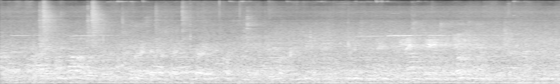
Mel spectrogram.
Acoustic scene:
subway station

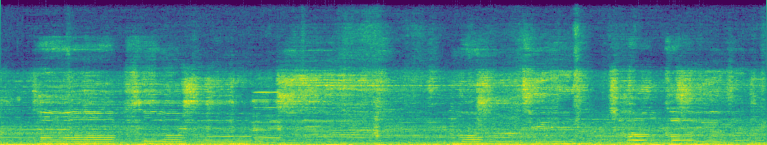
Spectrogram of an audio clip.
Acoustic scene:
car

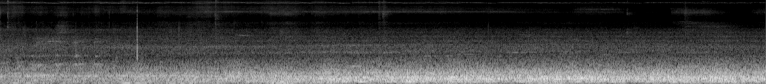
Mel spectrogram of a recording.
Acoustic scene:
subway train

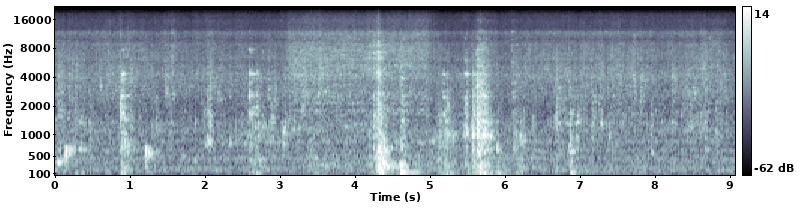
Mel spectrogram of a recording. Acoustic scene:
kitchen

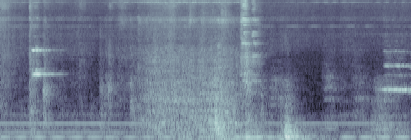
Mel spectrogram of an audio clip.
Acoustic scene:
elevator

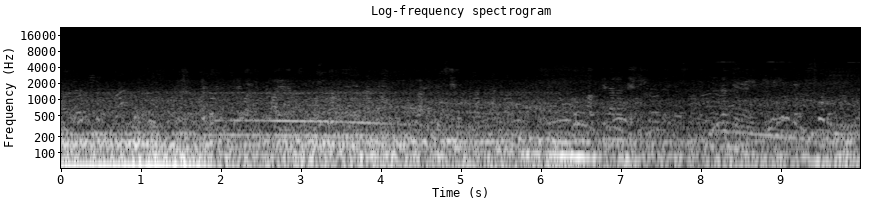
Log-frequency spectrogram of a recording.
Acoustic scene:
bus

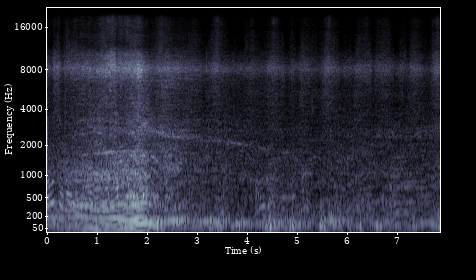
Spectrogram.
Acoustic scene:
residential area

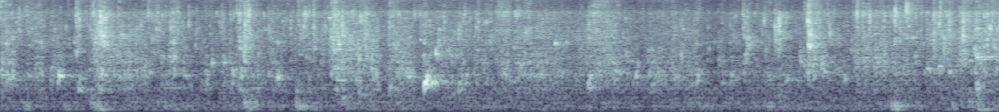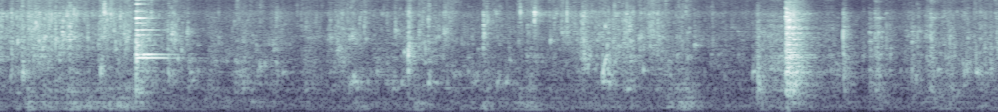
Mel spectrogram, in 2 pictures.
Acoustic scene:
kitchen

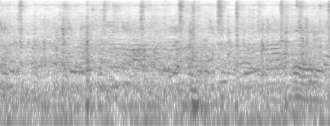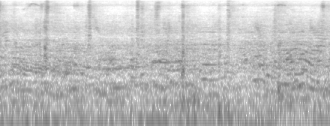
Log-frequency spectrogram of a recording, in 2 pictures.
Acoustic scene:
park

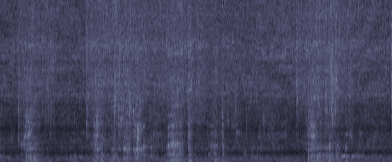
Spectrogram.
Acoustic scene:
restroom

